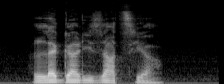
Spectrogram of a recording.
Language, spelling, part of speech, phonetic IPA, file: Polish, legalizacja, noun, [ˌlɛɡalʲiˈzat͡sʲja], Pl-legalizacja.ogg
